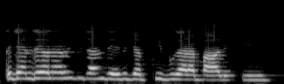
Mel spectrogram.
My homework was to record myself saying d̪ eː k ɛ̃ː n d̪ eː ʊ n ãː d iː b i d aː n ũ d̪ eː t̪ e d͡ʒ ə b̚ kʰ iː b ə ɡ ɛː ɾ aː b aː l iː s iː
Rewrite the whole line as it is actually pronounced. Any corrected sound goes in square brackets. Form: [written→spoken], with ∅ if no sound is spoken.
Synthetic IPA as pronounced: [d̪→t̪] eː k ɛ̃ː n d̪ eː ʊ n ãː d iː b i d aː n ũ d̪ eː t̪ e d͡ʒ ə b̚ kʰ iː b ə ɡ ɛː ɾ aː b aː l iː s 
